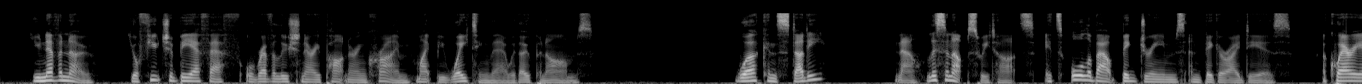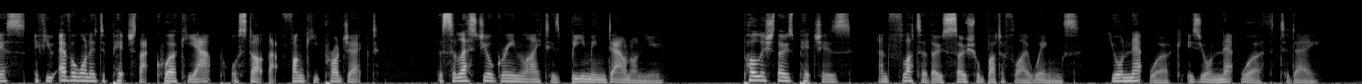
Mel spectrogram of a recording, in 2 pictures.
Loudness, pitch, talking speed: -23 LUFS, 115 Hz, 165 wpm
